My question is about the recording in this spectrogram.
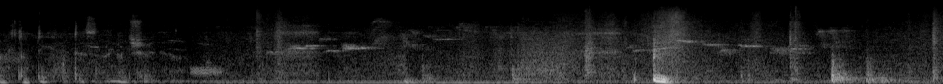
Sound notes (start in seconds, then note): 0.2 whispers; 3.0 birds chirping; 6.5 throat clearing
